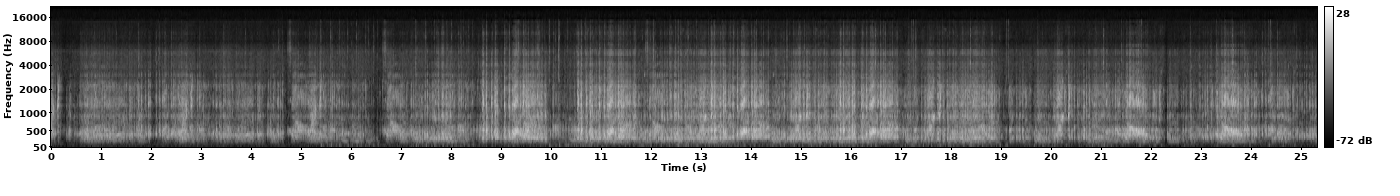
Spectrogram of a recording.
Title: Sunday stomach growling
